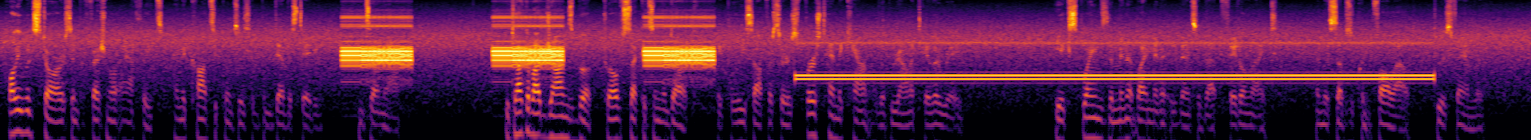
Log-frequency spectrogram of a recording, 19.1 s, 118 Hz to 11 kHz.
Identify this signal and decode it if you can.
Emergency Alert System (SAME) tones (header bursts, then the 853 and 960 Hz attention tone), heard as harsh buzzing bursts, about 520.83 baud, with radio hiss and speech in English.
